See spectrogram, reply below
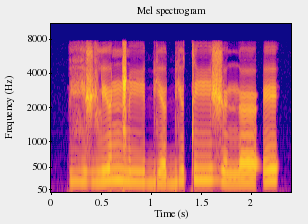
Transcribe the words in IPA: vʲ ɵ˨ ʒ lʲ ɵ˦ ə̯ ŋ͡ǁ iː˨ bʲ ɛ˨ ə̯ bʲ u˦ t iː˦ ʒ ø˨ n̪ œː˨ ʔ e˦

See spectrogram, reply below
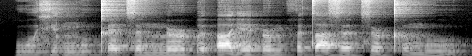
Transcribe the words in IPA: w u xʲ ə l ŋ͡m u kʼ ɛ t͡s ə nː ə˞ ɓ ə ʔ a ɾʲ ɛ ʔ ə˞ m h ə t a z ə t͡s ə˞ kʼ ə m u

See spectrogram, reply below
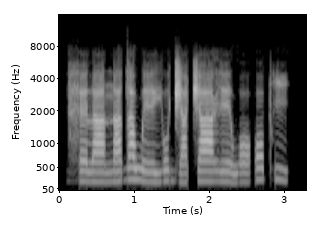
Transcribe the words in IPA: h ɛ˨ l aː˨ n a˨˦ d a˦ w eː˨ j o˦ d͡ʒ a˨ t͡ʃ aː˦ ɣ eː˦˨ w ɔ˦ | ɔ˦ pʰ i˦˨

